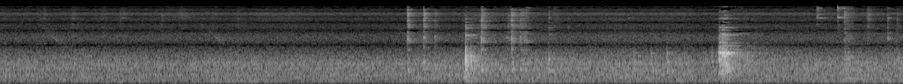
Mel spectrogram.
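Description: A few short clinks and knocks of kitchen dishes and utensils being handled, the loudest about five seconds in, over a faint steady hiss.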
